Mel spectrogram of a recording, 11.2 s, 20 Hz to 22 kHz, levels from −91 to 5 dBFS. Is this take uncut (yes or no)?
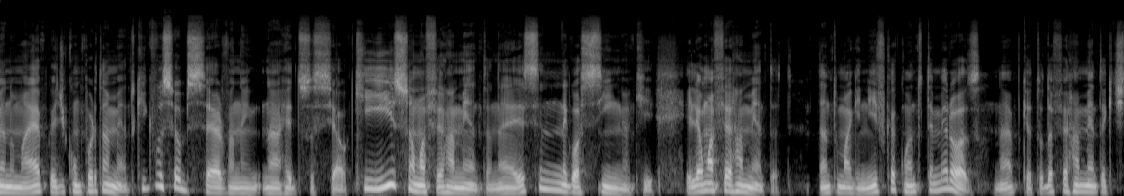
yes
